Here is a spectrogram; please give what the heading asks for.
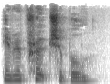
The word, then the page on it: irreproachable: British English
